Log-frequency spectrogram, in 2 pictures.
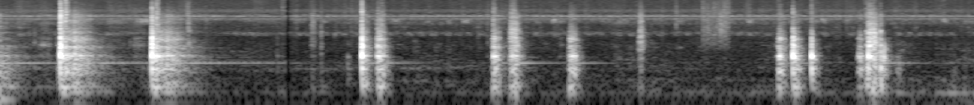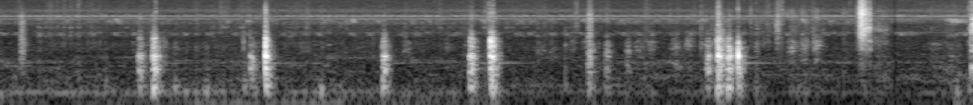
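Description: Flour dough being rolled out with a rolling pin on a board dusted with wheat flour. Irregular sharp knocks and taps come up close, separated by quiet gaps, with no talk.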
